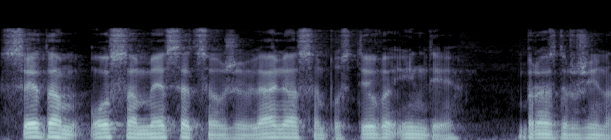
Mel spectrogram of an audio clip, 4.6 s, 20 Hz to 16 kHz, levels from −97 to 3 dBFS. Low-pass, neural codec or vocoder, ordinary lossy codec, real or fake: 7.2 kHz; codec, 16 kHz, 16 kbps, FreqCodec, larger model; none; fake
